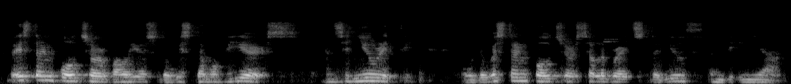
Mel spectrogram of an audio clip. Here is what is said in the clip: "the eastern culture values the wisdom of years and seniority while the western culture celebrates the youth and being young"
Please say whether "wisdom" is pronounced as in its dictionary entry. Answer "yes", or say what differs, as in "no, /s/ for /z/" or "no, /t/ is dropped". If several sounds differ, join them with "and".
no, /s/ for /z/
